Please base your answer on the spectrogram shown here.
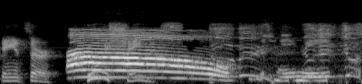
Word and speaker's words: Sheamus: Now, I admit it's a shameful thing trying to figure out the name of a wrestler that rhymes with anus, but the correct answer, who is Sheamus?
